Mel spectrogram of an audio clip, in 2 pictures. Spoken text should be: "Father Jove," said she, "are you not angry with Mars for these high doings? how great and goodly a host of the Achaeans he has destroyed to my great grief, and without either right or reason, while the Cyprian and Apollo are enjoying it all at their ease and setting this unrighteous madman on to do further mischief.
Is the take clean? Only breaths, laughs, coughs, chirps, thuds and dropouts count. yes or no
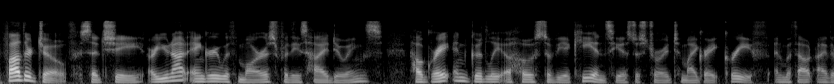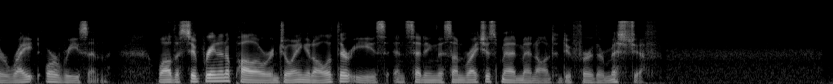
yes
